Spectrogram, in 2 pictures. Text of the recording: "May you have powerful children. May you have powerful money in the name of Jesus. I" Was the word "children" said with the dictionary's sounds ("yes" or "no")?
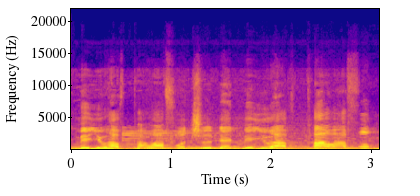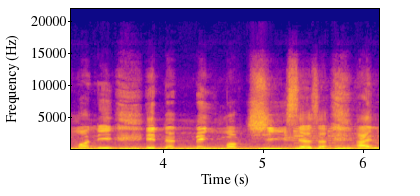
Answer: no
